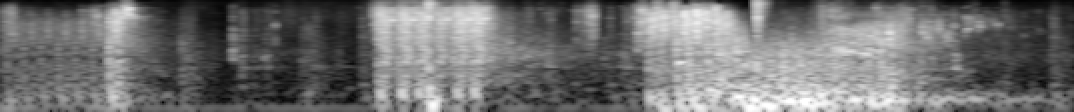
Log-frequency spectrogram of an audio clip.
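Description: Gunfire in the online shooter Zula rattles in close, loud bursts of rapid automatic fire with sharp single shots between them, building to a dense sustained volley, with no speech over it.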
